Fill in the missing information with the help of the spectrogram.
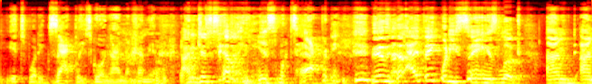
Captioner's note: laughing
